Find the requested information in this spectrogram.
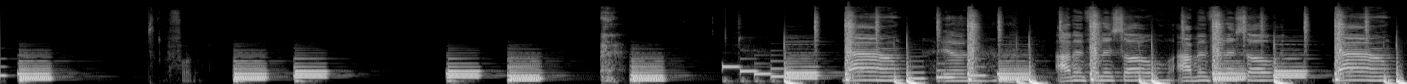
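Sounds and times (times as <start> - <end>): electric piano chords: 0.0 - 0.9, 2.3 - 3.6, 4.5 - 5.7, 6.3 - 10.7
melody with low beat: 7.2 - 8.3.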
